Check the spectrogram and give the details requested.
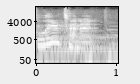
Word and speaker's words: lieutenant: We should pronounce this word the way that it's spelled. Fuck the British. Fuck the Canadians. We're gonna pronounce it like lieutenant.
